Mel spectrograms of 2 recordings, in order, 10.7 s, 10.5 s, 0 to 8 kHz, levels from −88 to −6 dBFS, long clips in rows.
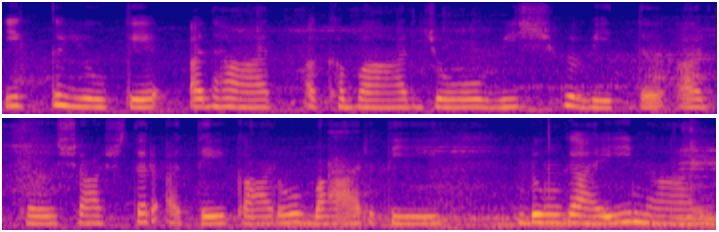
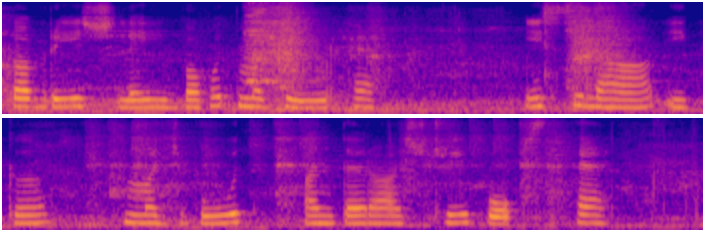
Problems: constant background noise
